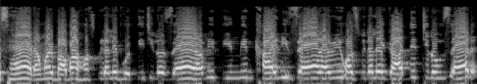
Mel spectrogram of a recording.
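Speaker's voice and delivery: a student faking tears to get his cheat sheet back; mock tearful pleading. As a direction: fake sob story, pleading harder each line. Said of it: "emotional blackmail করবে".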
